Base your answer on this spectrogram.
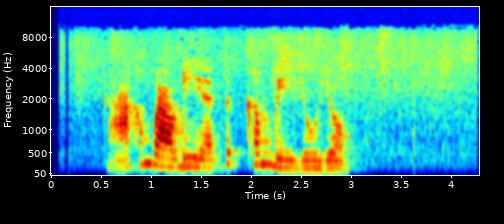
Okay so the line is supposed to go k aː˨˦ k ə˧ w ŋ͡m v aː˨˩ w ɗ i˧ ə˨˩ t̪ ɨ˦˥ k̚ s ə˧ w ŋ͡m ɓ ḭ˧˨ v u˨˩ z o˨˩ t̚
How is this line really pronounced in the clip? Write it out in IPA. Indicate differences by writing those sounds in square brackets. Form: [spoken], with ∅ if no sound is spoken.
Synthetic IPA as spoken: k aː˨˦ [x] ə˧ w ŋ͡m v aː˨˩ w ɗ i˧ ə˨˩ t̪ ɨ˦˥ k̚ [x] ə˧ w ŋ͡m ɓ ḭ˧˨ [z] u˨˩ z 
